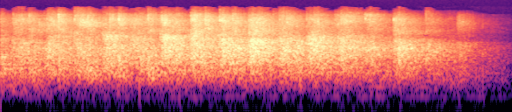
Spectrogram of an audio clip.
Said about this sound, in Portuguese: Deus tem algo novo conosco, e se você crer nisso, aplauda o Senhor bem alto.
